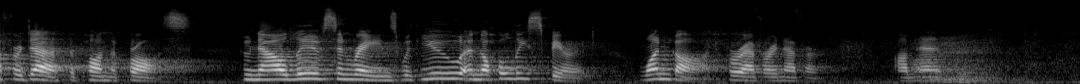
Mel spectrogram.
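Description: A woman reads aloud calmly in a large echoing hall.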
